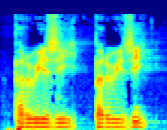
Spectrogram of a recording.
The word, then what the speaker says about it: برويزي: وهذا مخالف، هي تنطق باللغة الأردية برويزي، هم يقولون أنفسهم برويزيين، لكن بالعربي تكتب والجماعة البرويزية، فيه برويزية في يا ساقطة بعد الواو.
